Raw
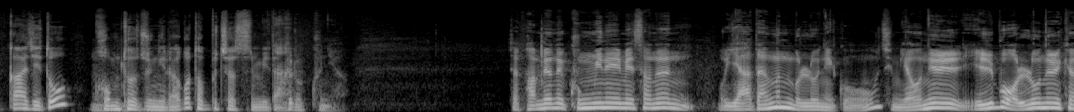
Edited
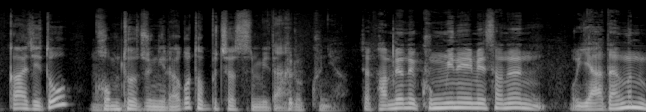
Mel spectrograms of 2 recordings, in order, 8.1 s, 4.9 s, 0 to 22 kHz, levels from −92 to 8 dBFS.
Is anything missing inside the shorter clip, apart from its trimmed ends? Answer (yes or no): yes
